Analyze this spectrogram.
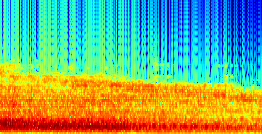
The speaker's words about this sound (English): Now what? Just leave the engine running and... both of you get out the right-hand door.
